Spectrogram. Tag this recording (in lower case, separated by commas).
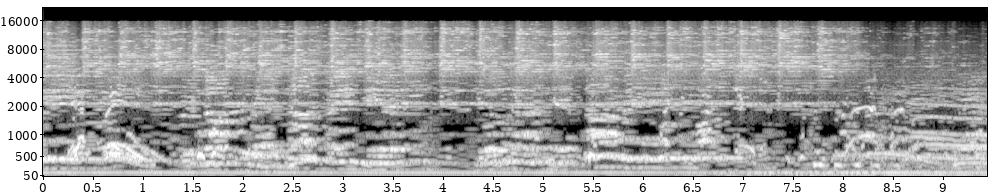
christian music, speech, music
